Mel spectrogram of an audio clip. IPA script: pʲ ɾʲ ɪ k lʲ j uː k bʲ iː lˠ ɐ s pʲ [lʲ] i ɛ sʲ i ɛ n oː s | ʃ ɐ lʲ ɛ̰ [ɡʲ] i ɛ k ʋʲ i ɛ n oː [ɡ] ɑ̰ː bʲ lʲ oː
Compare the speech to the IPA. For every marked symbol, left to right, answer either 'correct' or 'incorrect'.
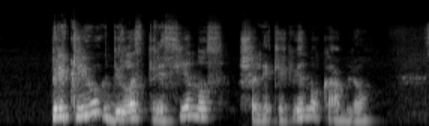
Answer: incorrect, incorrect, incorrect

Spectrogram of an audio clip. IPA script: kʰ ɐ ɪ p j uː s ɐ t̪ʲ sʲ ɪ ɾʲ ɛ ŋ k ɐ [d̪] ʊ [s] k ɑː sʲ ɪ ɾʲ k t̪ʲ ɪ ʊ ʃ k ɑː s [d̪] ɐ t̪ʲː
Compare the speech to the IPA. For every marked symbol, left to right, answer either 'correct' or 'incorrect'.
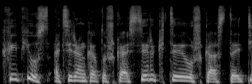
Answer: incorrect, incorrect, incorrect

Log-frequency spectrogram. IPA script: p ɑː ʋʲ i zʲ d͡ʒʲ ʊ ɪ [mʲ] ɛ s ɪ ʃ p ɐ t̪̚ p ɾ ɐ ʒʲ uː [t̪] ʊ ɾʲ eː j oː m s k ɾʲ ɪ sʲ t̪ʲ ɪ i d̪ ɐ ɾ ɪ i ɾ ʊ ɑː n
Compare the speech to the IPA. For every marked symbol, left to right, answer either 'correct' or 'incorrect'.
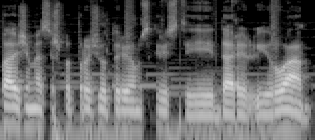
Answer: correct, correct

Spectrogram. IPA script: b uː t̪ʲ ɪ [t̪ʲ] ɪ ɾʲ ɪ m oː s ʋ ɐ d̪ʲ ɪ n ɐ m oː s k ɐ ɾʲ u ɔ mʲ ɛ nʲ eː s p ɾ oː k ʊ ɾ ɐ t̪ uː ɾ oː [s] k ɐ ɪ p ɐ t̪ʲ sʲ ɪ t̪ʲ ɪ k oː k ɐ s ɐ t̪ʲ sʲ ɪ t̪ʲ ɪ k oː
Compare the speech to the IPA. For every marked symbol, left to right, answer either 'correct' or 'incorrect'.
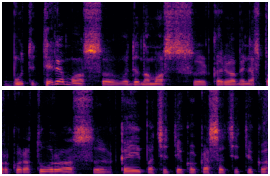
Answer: correct, correct

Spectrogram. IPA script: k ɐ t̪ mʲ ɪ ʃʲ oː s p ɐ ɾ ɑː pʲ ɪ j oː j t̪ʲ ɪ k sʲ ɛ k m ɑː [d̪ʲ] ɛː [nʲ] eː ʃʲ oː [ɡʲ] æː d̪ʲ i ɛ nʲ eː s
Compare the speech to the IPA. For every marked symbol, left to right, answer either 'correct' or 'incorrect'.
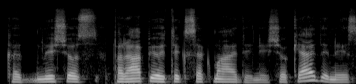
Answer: correct, correct, incorrect

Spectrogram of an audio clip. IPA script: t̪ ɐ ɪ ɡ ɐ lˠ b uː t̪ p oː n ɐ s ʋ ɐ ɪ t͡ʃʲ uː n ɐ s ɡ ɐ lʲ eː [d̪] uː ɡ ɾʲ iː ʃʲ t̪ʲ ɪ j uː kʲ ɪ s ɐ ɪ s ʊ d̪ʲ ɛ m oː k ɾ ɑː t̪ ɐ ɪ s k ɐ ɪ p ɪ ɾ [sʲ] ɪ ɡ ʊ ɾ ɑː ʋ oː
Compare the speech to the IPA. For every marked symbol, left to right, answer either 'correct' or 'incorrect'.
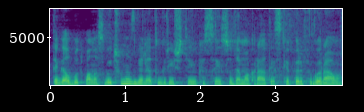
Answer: incorrect, incorrect

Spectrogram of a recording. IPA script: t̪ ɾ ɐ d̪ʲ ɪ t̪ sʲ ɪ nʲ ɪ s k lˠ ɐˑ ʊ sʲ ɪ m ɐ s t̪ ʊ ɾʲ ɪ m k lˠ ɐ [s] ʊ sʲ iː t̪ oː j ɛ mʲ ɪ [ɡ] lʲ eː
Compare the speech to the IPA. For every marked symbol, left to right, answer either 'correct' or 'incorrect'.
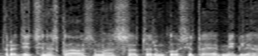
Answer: incorrect, correct

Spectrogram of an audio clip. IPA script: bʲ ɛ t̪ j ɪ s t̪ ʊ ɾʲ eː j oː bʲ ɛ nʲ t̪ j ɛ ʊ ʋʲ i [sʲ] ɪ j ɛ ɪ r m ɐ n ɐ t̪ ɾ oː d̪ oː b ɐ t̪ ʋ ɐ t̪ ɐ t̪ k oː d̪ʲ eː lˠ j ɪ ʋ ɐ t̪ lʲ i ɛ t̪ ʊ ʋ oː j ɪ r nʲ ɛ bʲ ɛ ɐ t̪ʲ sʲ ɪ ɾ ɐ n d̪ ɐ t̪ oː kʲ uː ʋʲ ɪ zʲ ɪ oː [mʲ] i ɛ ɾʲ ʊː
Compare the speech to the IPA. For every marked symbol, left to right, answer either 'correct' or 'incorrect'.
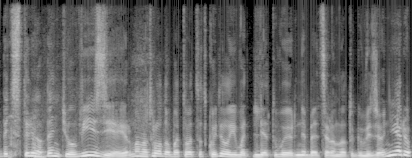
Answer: incorrect, incorrect

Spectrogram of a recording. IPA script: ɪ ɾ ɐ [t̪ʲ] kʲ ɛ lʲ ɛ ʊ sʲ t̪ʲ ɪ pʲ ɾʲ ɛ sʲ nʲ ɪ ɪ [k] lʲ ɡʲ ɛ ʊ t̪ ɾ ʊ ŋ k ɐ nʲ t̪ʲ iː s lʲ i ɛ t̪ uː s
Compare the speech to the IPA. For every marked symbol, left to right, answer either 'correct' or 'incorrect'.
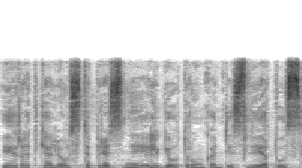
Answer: correct, incorrect

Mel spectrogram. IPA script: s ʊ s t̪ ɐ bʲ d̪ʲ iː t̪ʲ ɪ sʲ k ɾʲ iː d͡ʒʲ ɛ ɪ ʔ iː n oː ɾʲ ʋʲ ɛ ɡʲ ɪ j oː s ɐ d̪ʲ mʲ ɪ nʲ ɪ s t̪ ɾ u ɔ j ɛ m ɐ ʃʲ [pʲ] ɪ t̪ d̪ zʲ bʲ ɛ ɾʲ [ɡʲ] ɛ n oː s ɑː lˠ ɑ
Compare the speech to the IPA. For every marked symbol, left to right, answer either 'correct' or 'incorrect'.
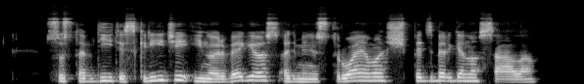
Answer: correct, correct

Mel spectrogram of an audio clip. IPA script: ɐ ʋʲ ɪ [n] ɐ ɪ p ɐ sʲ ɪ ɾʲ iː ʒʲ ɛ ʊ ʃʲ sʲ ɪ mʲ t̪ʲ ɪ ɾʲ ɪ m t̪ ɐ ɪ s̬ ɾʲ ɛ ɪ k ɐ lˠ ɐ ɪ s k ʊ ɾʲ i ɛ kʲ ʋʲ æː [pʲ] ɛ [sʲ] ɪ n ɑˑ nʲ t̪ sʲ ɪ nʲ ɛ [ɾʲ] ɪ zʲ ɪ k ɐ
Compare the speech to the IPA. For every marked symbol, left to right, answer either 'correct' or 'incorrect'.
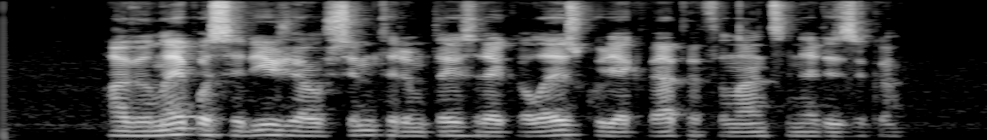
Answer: correct, correct, incorrect, correct

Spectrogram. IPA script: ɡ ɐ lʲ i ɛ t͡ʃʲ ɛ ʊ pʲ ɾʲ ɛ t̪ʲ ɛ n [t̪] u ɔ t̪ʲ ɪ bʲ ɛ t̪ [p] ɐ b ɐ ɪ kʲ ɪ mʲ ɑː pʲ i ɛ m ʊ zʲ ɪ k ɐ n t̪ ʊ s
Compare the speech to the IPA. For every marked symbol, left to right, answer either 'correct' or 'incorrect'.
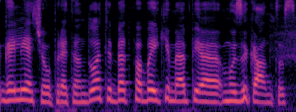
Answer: incorrect, correct

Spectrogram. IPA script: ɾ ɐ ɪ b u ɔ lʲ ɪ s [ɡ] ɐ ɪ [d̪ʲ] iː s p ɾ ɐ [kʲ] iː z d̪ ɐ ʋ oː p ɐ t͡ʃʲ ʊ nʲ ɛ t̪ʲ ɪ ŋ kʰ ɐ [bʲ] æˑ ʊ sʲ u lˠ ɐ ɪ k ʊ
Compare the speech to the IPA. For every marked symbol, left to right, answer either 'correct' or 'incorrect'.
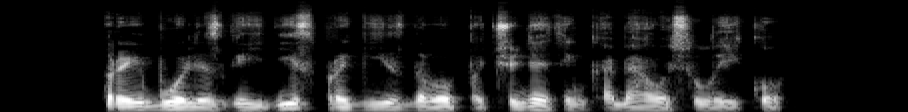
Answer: correct, correct, incorrect, incorrect

